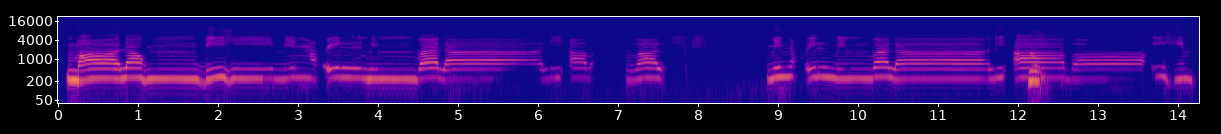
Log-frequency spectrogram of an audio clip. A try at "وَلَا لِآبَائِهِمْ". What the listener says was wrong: ولا کو آپ زیادہ اسٹریچ کر رہی ہیں, لام کو صرف آپ نے 2 فنگر اسٹریچ کرنا ہے. ولا 2 فنگر جی.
